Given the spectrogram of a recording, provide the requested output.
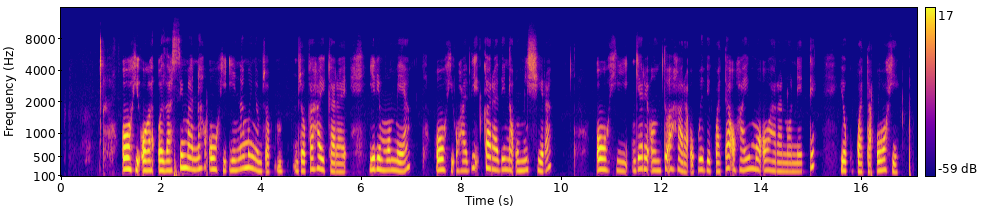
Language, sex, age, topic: Oshiwambo, female, 18-24, agriculture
